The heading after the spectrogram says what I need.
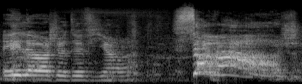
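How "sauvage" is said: wild cry. Acted. Becoming wild.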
